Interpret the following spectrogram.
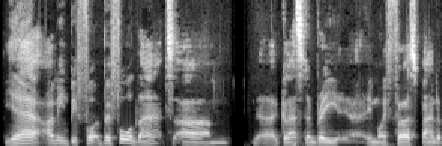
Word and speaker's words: Glastonbury: Am I pronouncing it right? Glastonbury, am I right? Glastonbury, yeah, very much.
